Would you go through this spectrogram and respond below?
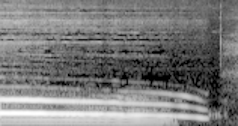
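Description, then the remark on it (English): A person imitates a wolf with a deep, sustained howl that slowly drifts downward in pitch before trailing off, loud, with no other sounds. “I tried a deep howl that time.”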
